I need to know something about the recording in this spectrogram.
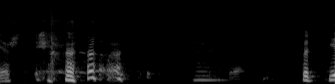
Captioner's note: laughs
